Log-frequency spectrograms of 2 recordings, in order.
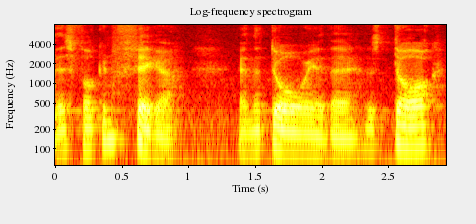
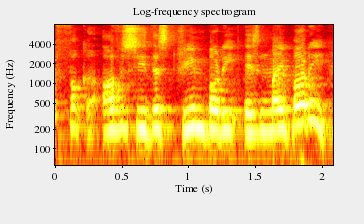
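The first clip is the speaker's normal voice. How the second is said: mock realisation; 10 semitones higher, 3 dB louder than usual. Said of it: "You're like".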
